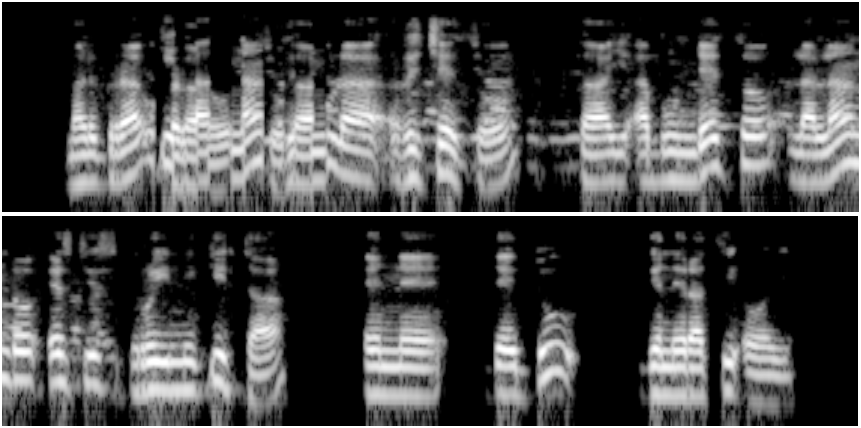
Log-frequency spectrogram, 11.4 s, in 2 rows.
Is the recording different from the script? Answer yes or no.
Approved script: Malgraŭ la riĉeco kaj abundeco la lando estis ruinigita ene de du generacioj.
yes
